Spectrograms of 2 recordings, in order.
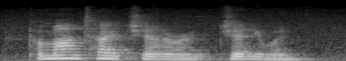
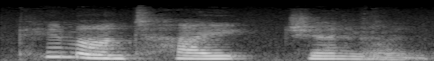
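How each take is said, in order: First: The name is said firmly and confidently. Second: The name is said hesitantly and uncertainly.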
